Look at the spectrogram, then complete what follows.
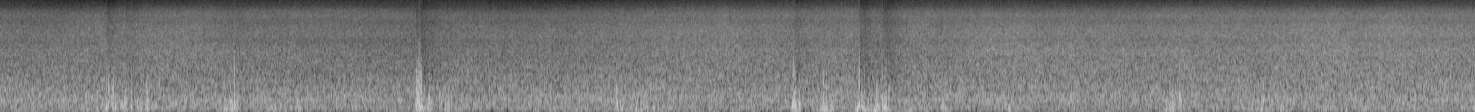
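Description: Wind buffeting the microphone in irregular gusts, about every second or two, over a steady low rush of wind and sea at the ship's side.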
